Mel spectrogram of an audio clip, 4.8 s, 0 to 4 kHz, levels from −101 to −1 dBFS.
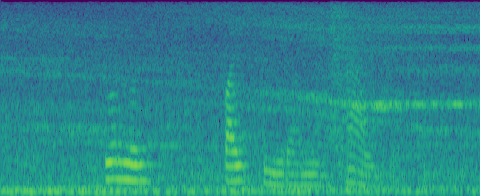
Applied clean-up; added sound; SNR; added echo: none; Subway, metro, underground; 1 dB; none.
